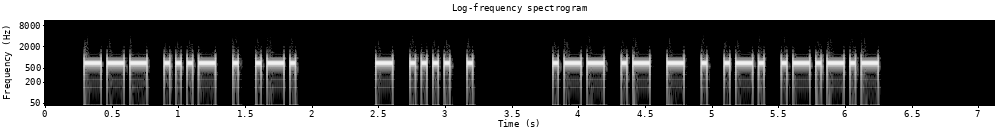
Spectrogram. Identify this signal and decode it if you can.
Morse code, heard as a keyed tone, about 28 wpm, 700 Hz. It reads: OVER THE WATER.
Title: 2x Word-Spacing - Sentences from Top 300 Words - 28wpm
